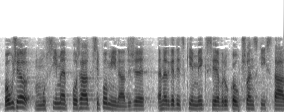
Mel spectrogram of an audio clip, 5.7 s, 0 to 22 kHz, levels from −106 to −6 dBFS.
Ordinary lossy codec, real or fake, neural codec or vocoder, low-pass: none; real; none; 5.4 kHz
